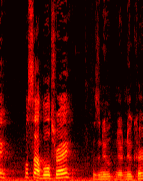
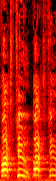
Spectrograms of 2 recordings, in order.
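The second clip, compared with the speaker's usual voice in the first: high, loud missile call; shouted pilot call; 11 semitones higher, 10 dB louder, slower than usual. Pretend. Mock pilot firing calls.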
